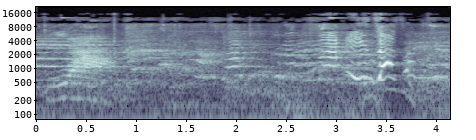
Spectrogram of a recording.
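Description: Children's voices in a play area: chatter and calls, with one loud high child's cry sliding up and down about three seconds in.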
